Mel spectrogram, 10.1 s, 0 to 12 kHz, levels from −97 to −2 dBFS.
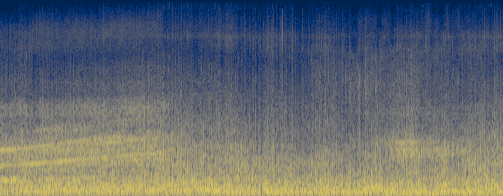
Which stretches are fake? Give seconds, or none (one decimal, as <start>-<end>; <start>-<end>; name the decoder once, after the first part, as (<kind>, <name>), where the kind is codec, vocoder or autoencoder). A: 7.0-7.9 (codec, HILCodec); 8.4-9.2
